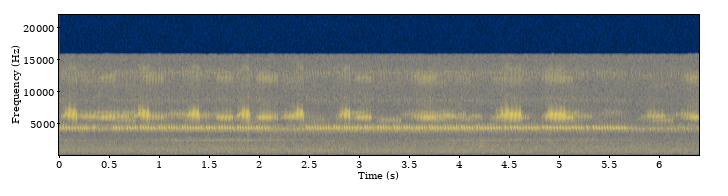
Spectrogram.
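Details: Crickets at night in the forest give an unbroken shrill trill, with sharper, higher chirps popping in every half second or so over low, even hiss.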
